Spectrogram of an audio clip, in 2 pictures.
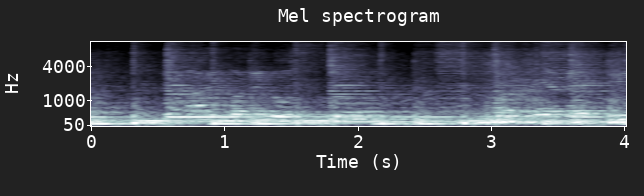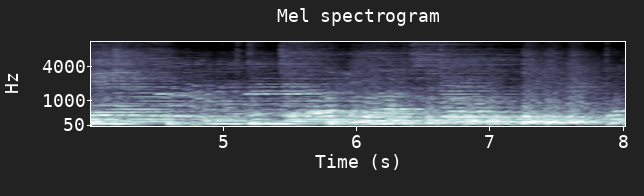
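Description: A live band playing Latin dance music with a prominent, rhythmic bass line.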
